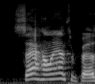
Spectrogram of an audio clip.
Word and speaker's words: Sahelanthropus: Seth tells you about the weapon that you need to kill the Lord of Dust, the Sahelanthropus. – Yep. – Sahelanthropus.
